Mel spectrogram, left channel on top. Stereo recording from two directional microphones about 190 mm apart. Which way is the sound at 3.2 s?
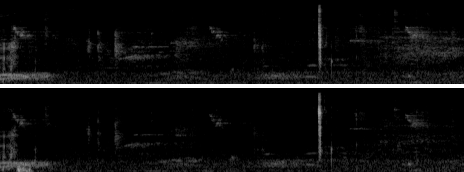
35° right (ahead or behind).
